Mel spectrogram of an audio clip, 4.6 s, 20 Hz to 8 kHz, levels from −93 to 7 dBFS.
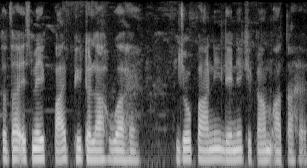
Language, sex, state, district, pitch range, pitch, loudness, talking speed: Hindi, male, Haryana, Charkhi Dadri, 115-130 Hz, 120 Hz, -16 LUFS, 195 wpm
